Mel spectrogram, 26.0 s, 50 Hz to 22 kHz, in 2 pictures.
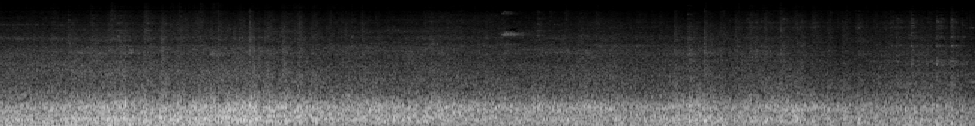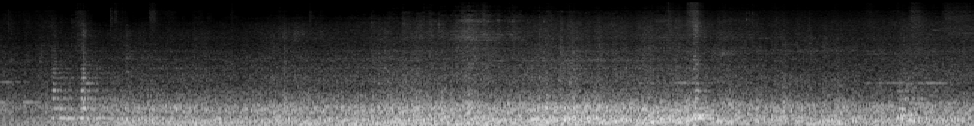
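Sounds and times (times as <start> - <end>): train wheels rumbling on rail: 0.0 - 25.9
train horn toot: 13.0 - 14.5, 22.0 - 22.8, 24.8 - 25.9.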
